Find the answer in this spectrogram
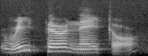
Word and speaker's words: Repairnator: his name it's it's hard to read and pronounce I know it's on purpose it's Reaper NATO Reaper NATO it's a direct reference to Hollywood movie Terminator and the Terminator is very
